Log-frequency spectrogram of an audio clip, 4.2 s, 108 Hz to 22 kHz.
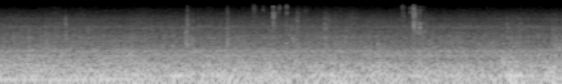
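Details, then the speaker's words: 2019 Ford Edge ST 2.7L EcoBoost on 21-inch wheels over speed bumps at 20–25 mph: low rumble with dull wheel thumps, more noise on the big bump; suspension firm but nothing loose, normal tire thump. "number one pretty smooth but you hear that thumping from the big wheels number two number three and the big nasty one coming up more noise and impact not too bad overall really all we did okay over the speed bumps"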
